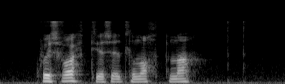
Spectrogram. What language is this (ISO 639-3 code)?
fao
